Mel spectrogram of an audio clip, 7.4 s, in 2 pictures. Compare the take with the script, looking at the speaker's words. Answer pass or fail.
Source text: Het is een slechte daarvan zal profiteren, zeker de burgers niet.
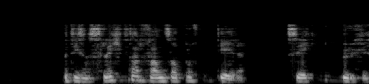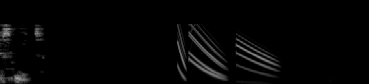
pass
